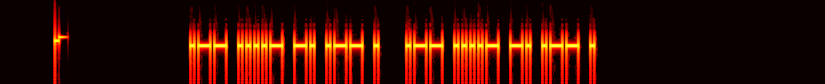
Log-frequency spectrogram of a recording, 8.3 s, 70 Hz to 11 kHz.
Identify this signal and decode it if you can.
Morse code, heard as a keyed tone, about 30 wpm, 700 Hz. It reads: W4NWE W4NWE
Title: USA Call Signs Repeated 2x 30wpm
